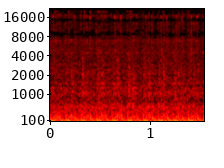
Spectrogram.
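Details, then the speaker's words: 1994 Corvette manual, first drive after restoration: steady low idle with a dull regular knock about six times a second that stops with clutch pedal pressed and returns when released; suspected clutch or transmission, cause unconfirmed. "Every time Henry has the clutch in right now, it's quiet. But when he lets it off, the noise comes back."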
